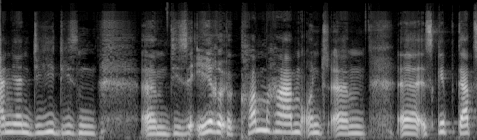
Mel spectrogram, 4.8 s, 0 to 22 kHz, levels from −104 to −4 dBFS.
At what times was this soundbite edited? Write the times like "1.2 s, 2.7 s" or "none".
2.2 s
